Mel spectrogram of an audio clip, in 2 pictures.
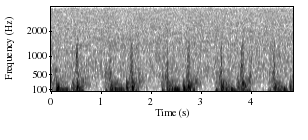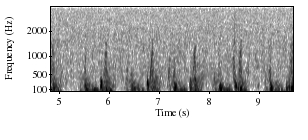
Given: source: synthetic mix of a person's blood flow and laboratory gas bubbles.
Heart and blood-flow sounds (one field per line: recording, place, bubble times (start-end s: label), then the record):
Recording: Doppler ultrasound of blood flow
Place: precordium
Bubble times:
8.47-8.58 s: bubbles
From the record:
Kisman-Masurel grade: 111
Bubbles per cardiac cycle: 1 to 2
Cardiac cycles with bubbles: 1 to 10%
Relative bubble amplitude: barely perceptible (0.100 to 0.250)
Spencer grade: 1 (occasional bubble signal discernible with the cardiac motion signal, with majority of cardiac periods free of bubbles)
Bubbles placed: only in the low amplitude regions of the cardiac cycle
